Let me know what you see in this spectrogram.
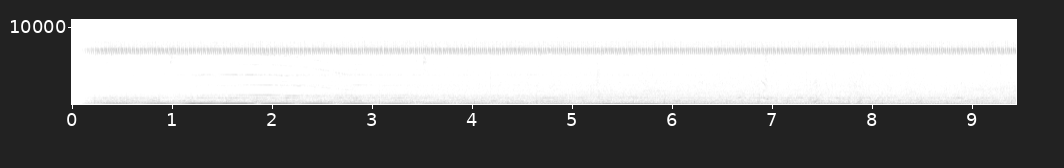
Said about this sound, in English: We're now joined by our friend Henry the Hudson Whale. Welcome back to the show, Henry.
